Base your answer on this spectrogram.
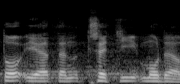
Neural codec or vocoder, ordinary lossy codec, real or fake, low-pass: none; AAC, 48 kbps; real; 14.4 kHz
